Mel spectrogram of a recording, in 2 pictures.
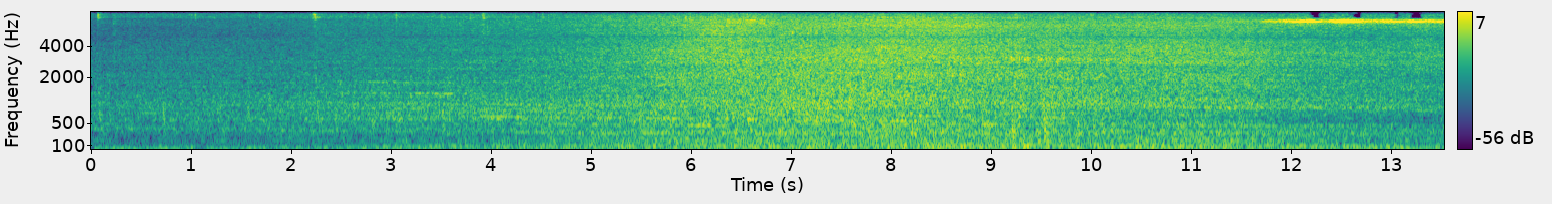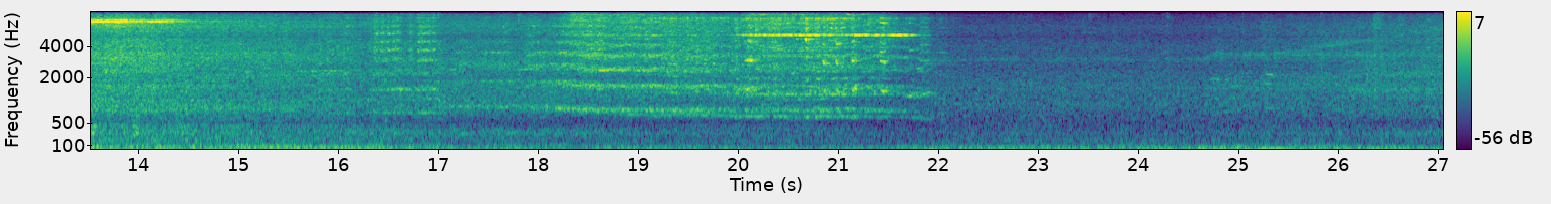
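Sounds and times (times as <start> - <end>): diesel train passing: 0.0 - 27.0
thin high-pitched squeal: 11.7 - 14.5, 15.9 - 22.0.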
